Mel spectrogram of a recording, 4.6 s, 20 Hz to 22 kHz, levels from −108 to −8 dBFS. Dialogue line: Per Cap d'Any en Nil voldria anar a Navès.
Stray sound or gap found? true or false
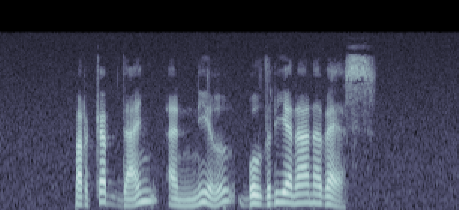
false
